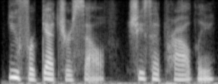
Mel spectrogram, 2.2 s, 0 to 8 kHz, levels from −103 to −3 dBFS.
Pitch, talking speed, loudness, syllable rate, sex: 190 Hz, 165 wpm, -21 LUFS, 4.6 syllables/s, female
